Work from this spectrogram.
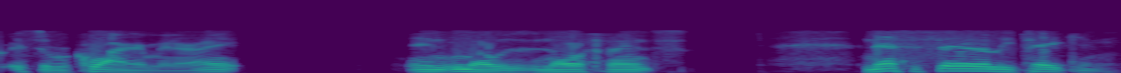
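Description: A man hosting his own show, talking in a rambling, casual monologue full of restarts and asides. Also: no room sound. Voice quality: deep voice. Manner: rambling, frequent self-corrections and "you know". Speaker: podcast host. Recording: dry, phone-like narrow sound.

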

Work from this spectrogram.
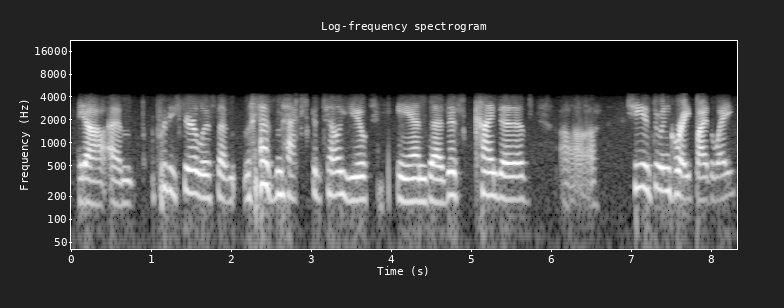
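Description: A woman in her sixties speaks as a podcast guest over a dry, narrow-band line. She tells her story in a halting way, often pausing partway through a sentence and picking it up again. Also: fairly low pitch, dry recording. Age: 60s. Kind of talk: personal storytelling in conversation.

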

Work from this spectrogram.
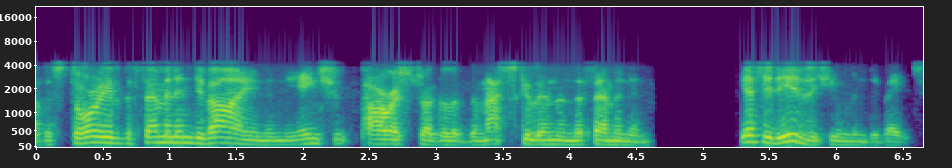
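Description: A man plays a wise otherworldly spirit of a radio drama, patient and gently pedantic. The voice is husky and swoops widely as it explains things in measured phrases. The sound is narrow and phone-like. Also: mid-range voice. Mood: patient, knowing. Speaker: spirit being interviewed. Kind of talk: scripted radio drama dialogue.

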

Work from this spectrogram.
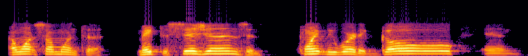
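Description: A simple, earnest young soldier played by a man, tongue-tied and humble. His delivery is slow and halting but swings widely in pitch, in a lo-fi recording of a stage comedy. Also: expressive. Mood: earnest, resigned.

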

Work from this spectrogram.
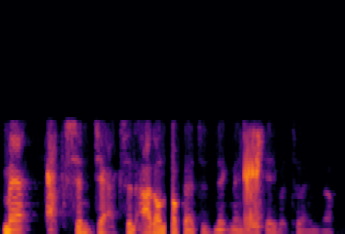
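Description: A man's voice: mid-range voice, lively intonation, fast talker, very noisy. A middle-aged man, co-hosting a radio comedy show and telling rambling stories in casual banter. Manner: chatty, rambling storyteller with chuckles. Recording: tinny phone-line sound.

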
